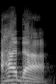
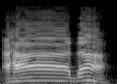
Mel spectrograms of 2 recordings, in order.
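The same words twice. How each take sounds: First: The first vowel is short. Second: The first vowel is long. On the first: The speaker calls it wrong. "saya tidak membaca hada" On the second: The speaker calls it right. "tapi hada ... haknya panjang"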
